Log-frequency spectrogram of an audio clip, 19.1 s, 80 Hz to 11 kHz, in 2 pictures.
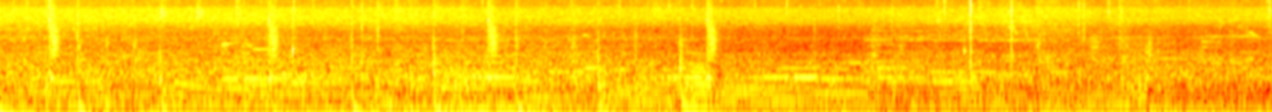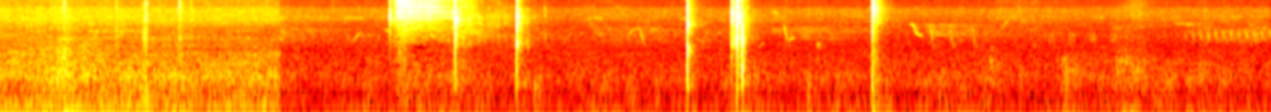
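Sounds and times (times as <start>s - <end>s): steady background sound: 0.0s - 12.4s.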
